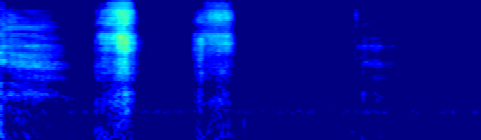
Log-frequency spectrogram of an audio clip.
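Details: Several short, muffled, held-back sneeze bursts between quiet breaths, force kept in; stifled sneezes, with a snotty noseblow also in the recording.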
